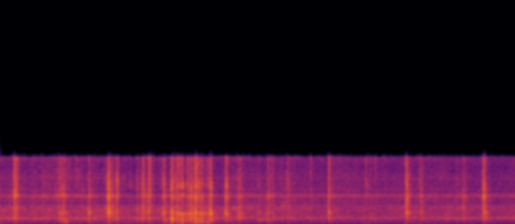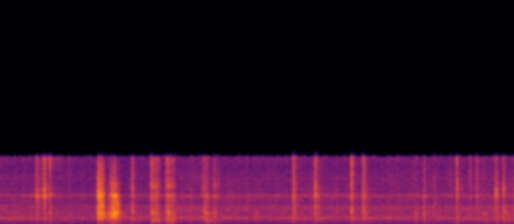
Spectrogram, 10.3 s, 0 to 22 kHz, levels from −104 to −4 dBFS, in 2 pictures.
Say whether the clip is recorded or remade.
remade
